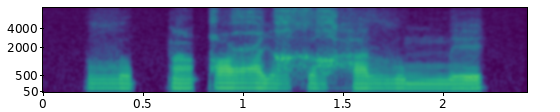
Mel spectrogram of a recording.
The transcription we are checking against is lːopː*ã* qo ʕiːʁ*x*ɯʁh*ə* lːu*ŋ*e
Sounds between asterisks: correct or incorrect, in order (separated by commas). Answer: correct, correct, incorrect, incorrect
